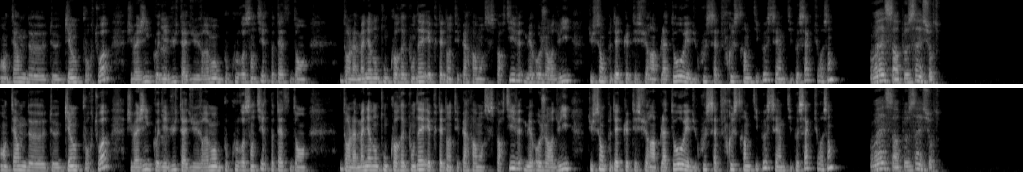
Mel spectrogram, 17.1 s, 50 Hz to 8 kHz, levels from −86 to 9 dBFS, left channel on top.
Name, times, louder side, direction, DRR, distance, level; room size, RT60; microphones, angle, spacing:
voice 1, 0.0-5.4 5.7-13.9, right 4 dB, 70° right, 0.4 m, -32 dB
voice 2, 14.5-15.6, left 2 dB, 20° left, 0.7 m, -32 dB
3.2 x 2.1 x 2.4 m
head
